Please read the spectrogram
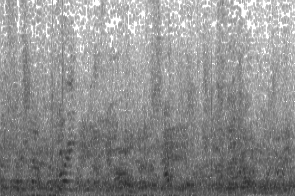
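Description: Overlapping chatter of several spectators talking at once near the microphone, with no single clear speaker.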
